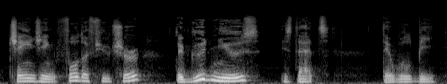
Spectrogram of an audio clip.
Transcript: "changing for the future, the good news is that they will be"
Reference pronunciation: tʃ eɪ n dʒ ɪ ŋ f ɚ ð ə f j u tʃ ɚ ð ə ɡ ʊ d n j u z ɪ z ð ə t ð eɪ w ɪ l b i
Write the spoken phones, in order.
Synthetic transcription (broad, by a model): tʃ eɪ n dʒ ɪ ŋ f ɚ ð ə f j u tʃ ɚ ð ə ɡ ʊ d n j u z ɪ z ð ə t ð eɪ w ɪ l b i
